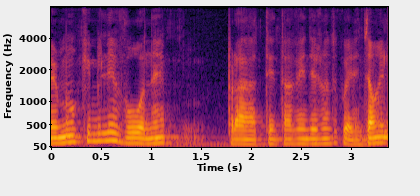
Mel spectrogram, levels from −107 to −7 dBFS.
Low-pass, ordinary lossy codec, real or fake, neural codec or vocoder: none; none; real; none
